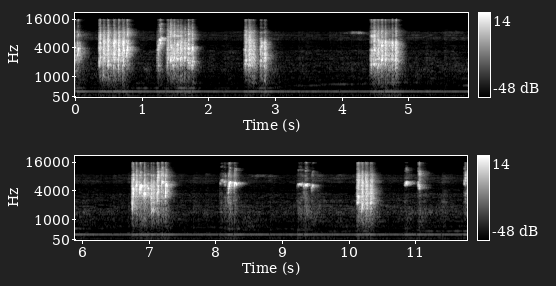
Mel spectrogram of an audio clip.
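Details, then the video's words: Night recording of a 'wiceh trotol' sunbird in bold 'ngriwik' chatter, meant as a lure for coconut sunbirds: harsh broadband bursts separated by pauses, later mixed with thin high whistled chips, faint hum throughout. "KOLIBRI KELAPA WICEH TROTOL GACOR NGRIWIK NGLAGU MENTAL JAHAT/PANCINGAN KOLAP"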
